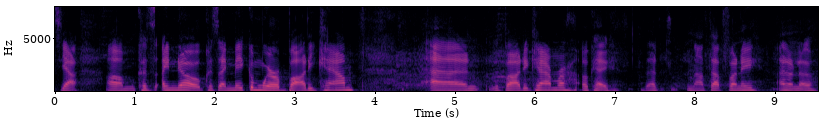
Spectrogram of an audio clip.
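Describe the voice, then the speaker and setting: A woman in her fifties doing a stand-up comedy set, delivering deadpan one-liners with halting fillers and self-corrections. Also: mid-range voice. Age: 50s. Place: comedy night stage before a live audience.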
